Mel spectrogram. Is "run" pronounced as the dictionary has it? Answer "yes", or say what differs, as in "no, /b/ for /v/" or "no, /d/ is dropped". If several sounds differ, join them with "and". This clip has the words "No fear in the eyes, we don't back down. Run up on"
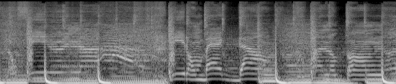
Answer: no, /w/ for /ɹ/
